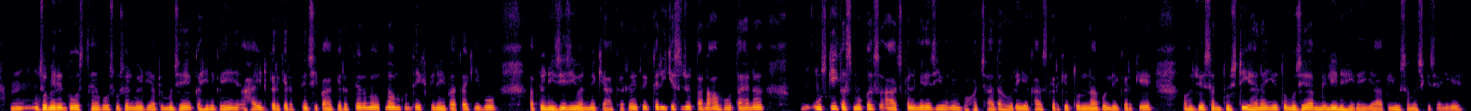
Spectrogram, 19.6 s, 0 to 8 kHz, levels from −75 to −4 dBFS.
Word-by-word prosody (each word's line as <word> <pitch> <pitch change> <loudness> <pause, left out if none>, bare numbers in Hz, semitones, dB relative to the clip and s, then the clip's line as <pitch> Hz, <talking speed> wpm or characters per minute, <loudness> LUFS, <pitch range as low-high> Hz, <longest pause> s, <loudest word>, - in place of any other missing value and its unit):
उम, 140 0 +1 0.2
जो 145 0 +6
मेरे 140 0 +7
दोस्त 140 0 +2
हैं 140 - +3
वो 135 - +1
सोशल 135 0 -2
मीडिया 135 0 +1
पे 140 - -4
मुझे 135 0 +1
कहीं 130 +1 0
न 135 - 0
कहीं 135 +1 0 0.2
हाइड 130 +1 -1
करके 130 0 +1
रखते 125 0 -5
हैं, 130 - 0
छिपा 130 0 -2
के 135 +1 -3
रखते 130 +2 -3
हैं, 140 - +3
तो 145 - +2
मैं 145 - +5
उतना 150 +1 +1
उनको 150 -1 0
देख 135 0 -3
भी 135 - -1
नहीं 130 0 +2
पाता 125 +1 0
कि 130 0 -5
वो 130 0 -1 0.5
अपने 135 +1 +2
निजी 130 +1 +5
जीवन 130 0 +3
में 130 - +2
क्या 130 0 -5
कर 125 -1 -9
रहे 135 +1 -3
हैं। 150 - +1
तो 160 - +2
एक 160 - -5
तरीके 155 +1 +2
से 155 0 -9
जो 170 - +4
तनाव 140 +2 0
होता 140 +2 -2
है 135 - 0
ना, 150 +2 +2 0.7
उ - - +5
उसकी 165 +4 +1
कशमकश 155 0 +1
आजकल 140 +1 0
मेरे 140 0 +3
जीवन 135 0 -3
में 135 -1 -1
बहुत 130 0 -8
ज़्यादा 125 +1 -4
हो 125 0 -2
रही 130 - +1
है। 135 - +1
ख़ास 130 +1 -4
कर 130 0 -6
के 135 - 0
तुलना 130 0 +2
को 130 - +1
लेकर 130 0 -2
के 130 0 +1 0.5
और 135 0 0
जो 140 +1 +2
संतुष्टि 135 +2 +2
है 135 -1 +4
ना, 135 - +4
ये 140 +1 +2
तो 145 - +3
मुझे 140 +1 +3
अब 135 - +3
मिल 135 0 +2
ही 140 - +7
नहीं 125 -1 +2
रही 120 +1 -3
है, 130 -1 -2
आप 125 +1 -7
यूँ 130 0 +1
समझ 120 0 -4
के 125 - -14
चलिए। 130 +1 -5
135 Hz, 265 wpm, -23 LUFS, 130-140 Hz, 0.7 s, मेरे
